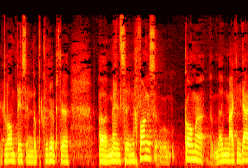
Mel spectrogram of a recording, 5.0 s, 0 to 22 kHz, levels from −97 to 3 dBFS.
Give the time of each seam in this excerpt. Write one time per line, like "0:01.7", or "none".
none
